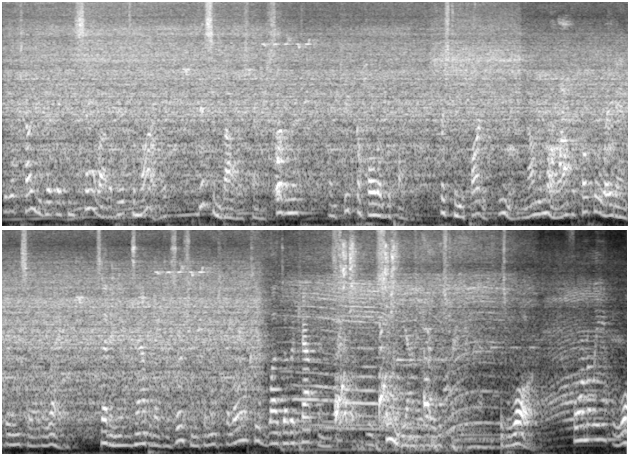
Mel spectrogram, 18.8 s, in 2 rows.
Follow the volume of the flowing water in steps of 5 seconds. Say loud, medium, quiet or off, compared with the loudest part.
loud, loud, loud, off.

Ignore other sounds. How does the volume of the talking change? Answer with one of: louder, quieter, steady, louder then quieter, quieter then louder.
steady.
